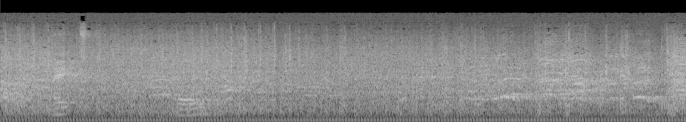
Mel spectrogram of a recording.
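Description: A large indoor crowd murmurs and cheers, echoing through a big hall.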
